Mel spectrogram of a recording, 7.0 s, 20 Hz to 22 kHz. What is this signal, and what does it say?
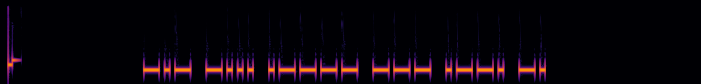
Morse code, heard as a keyed tone, about 22 wpm, 700 Hz. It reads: KB1OPN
